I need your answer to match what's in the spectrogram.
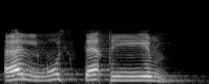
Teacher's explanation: والقاف في اقل درجات التفخيم، المستقيم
